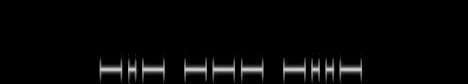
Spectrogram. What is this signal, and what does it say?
Morse code, heard as a keyed tone, about 17 wpm, 700 Hz. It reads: KOX
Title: USA Call Sign Postfixes - 3 Letters 17wpm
